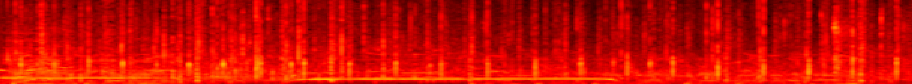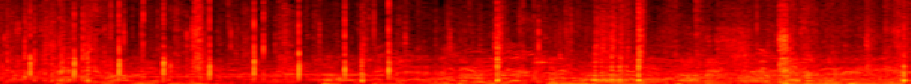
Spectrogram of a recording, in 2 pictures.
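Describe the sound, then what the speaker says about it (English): A stadium crowd applauds a high school marching band's halftime show with steady clapping and cheering. Voices and a long whistle-like tone carry over the applause throughout. "Come on, Vikings, put your hands together."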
